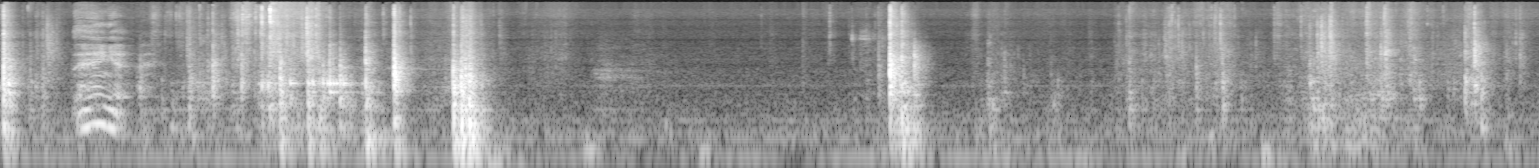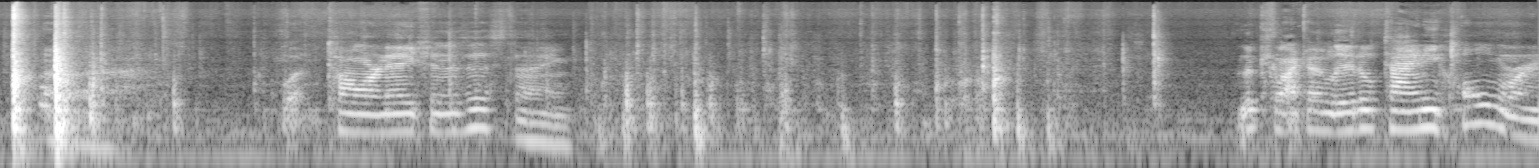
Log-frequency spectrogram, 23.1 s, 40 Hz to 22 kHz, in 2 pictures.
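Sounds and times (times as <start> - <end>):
plastic toy parts clattering: 1.1 - 3.1, 8.4 - 12.9.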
